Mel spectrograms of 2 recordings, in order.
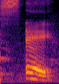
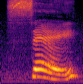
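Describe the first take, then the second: First: The vowel starts with a catch in the throat. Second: The vowel flows smoothly after the s sound. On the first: "begin it with a glottal stop" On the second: "instead of say"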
